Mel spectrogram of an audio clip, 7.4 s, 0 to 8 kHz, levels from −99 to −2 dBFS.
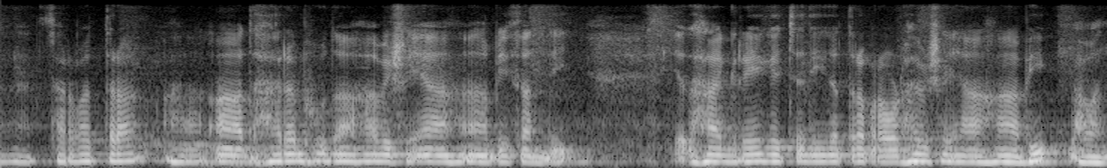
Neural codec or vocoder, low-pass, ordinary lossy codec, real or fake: none; 7.2 kHz; none; real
